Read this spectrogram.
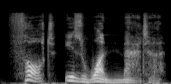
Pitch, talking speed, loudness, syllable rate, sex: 120 Hz, 140 wpm, -19 LUFS, 4.1 syllables/s, male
